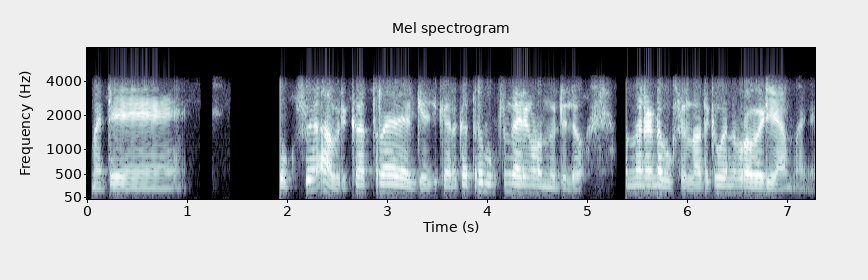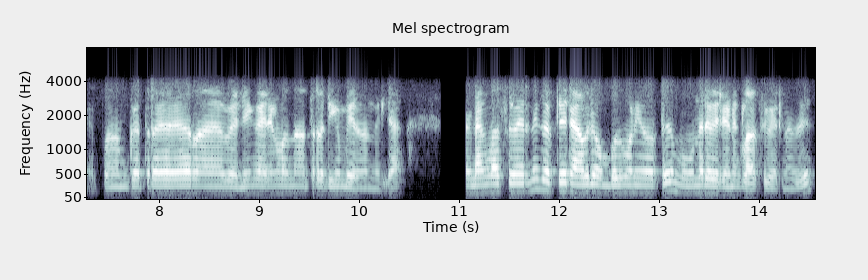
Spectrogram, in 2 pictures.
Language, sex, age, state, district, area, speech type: Malayalam, male, 30-45, Kerala, Palakkad, rural, conversation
